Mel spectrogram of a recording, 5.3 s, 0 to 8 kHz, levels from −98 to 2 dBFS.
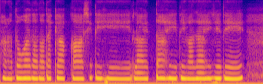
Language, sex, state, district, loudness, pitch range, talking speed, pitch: Chakma, female, Tripura, Unakoti, -13 LUFS, 205-220 Hz, 135 wpm, 210 Hz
